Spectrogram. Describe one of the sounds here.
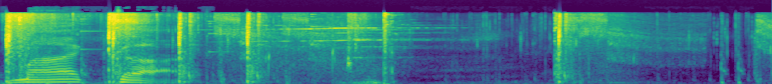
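A sword strikes a creature with sharp, quick hits.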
